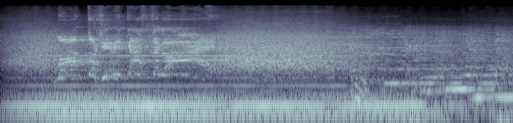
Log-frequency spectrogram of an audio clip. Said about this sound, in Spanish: unos pequeños grititos de emoción.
